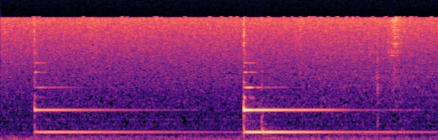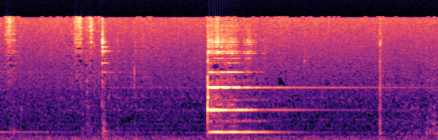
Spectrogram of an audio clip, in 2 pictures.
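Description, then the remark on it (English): A meditation bell with something touching it is struck three times at uneven intervals, each strike leaving a steady, slightly muffled low tone with faint higher overtones that slowly fade. A softer tap follows near the end. “The bell, poor bell, is a little, it has something touching it. It doesn't quite sound as resonant as it often does.”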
